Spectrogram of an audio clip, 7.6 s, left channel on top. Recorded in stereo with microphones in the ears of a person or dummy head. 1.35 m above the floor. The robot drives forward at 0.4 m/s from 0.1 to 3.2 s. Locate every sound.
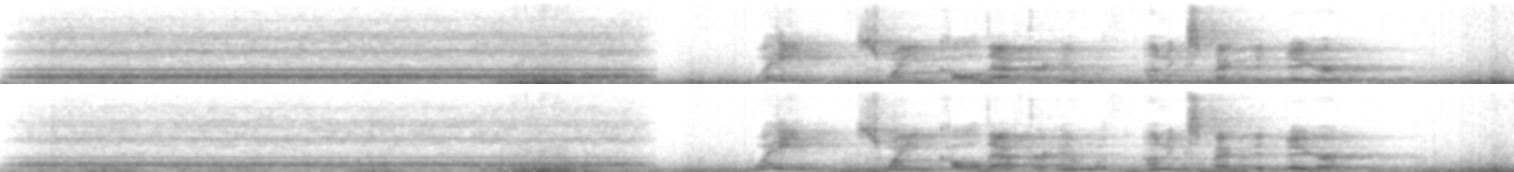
3.8 s a man speaking: 25° right (ahead or behind), 2.5 m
